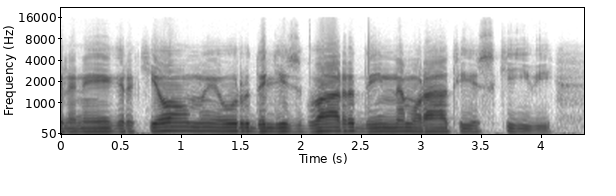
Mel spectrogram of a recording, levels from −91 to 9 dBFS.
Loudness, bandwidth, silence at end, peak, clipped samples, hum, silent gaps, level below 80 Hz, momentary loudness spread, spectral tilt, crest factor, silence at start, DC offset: -17 LUFS; 9.6 kHz; 0.15 s; 0 dBFS; under 0.1%; none; none; -48 dBFS; 10 LU; -8 dB/octave; 16 dB; 0 s; 0.2%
